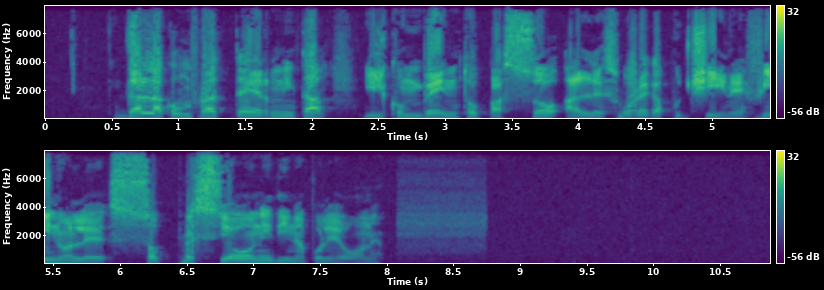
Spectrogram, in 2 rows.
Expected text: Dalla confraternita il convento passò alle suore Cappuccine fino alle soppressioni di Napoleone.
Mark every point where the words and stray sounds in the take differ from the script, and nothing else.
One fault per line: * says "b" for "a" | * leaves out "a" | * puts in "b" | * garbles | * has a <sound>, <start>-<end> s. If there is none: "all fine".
all fine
